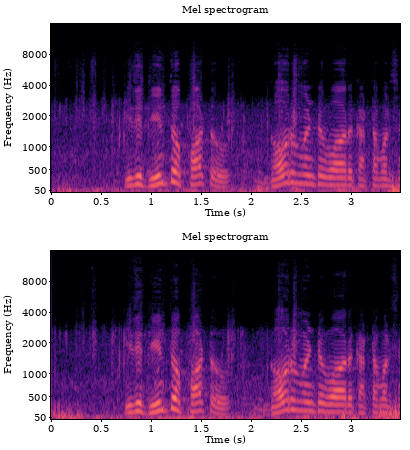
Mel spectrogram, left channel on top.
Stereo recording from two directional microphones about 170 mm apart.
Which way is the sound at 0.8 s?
5° right (ahead or behind).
